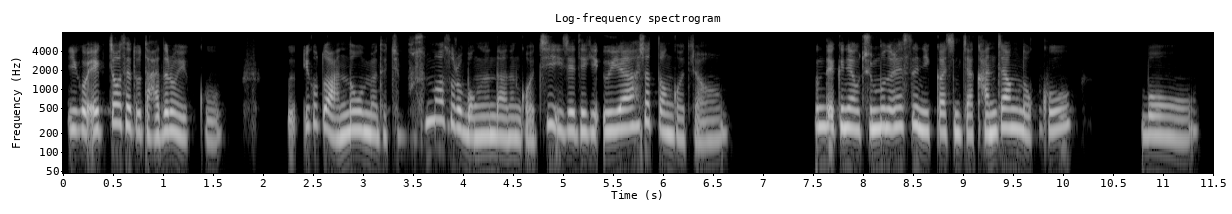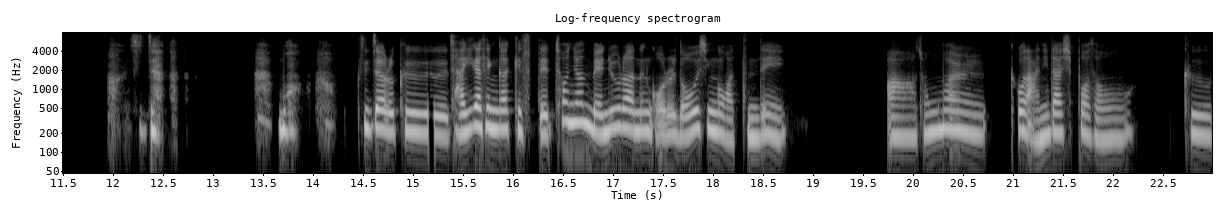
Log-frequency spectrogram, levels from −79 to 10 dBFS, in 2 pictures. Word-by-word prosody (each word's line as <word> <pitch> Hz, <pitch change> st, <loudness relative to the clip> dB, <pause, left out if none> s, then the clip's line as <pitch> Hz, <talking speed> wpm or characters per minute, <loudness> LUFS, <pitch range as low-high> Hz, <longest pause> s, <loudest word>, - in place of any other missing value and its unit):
이거 225 Hz, 0 st, +2 dB
액젓에도 245 Hz, 0 st, +2 dB
다 185 Hz, -2 st, -2 dB
들어 215 Hz, +1 st, +4 dB
있고, 175 Hz, -1 st, -8 dB, 0.6 s
그 -, -, -8 dB
이것도 255 Hz, -2 st, -1 dB
안 185 Hz, +1 st, +2 dB
넣으면 210 Hz, -3 st, +3 dB
대체 185 Hz, 0 st, -12 dB
무슨 295 Hz, +9 st, -4 dB
맛으로 295 Hz, -7 st, 0 dB
먹는다는 180 Hz, -2 st, +1 dB
거지?' 270 Hz, +8 st, -3 dB
이제 215 Hz, 0 st, +2 dB
되게 210 Hz, -1 st, 0 dB
의아하셨던 235 Hz, 0 st, +2 dB
거죠. 165 Hz, +1 st, -7 dB, 0.9 s
근데 250 Hz, 0 st, +3 dB
그냥 245 Hz, -2 st, +4 dB
주문을 235 Hz, +2 st, +4 dB
했으니까 230 Hz, -5 st, +1 dB
진짜 200 Hz, -2 st, -2 dB
간장 215 Hz, +4 st, +3 dB
넣고 225 Hz, +5 st, -2 dB, 0.7 s
뭐 185 Hz, 0 st, -3 dB, 0.8 s
진짜 220 Hz, -2 st, -3 dB, 1.1 s
뭐 225 Hz, -1 st, 0 dB, 0.6 s
진짜로 230 Hz, -3 st, +2 dB
그 210 Hz, -2 st, 0 dB, 0.2 s
자기가 215 Hz, +5 st, +3 dB
생각했을 230 Hz, -3 st, 0 dB
때 190 Hz, -, +1 dB
천연 295 Hz, +1 st, +3 dB
메뉴라는 215 Hz, +1 st, +2 dB
거를 195 Hz, -, -1 dB
넣으신 220 Hz, +5 st, +1 dB
것 200 Hz, -, +1 dB
같은데, 180 Hz, +2 st, -3 dB, 1.0 s
아 180 Hz, 0 st, -3 dB
정말 210 Hz, -1 st, -1 dB, 0.2 s
그건 220 Hz, -1 st, 0 dB
아니다 190 Hz, +6 st, 0 dB
싶어서 180 Hz, -2 st, -6 dB, 0.5 s
그, 190 Hz, -3 st, -4 dB
215 Hz, 270 characters per minute, -19 LUFS, 190-235 Hz, 1.1 s, 들어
